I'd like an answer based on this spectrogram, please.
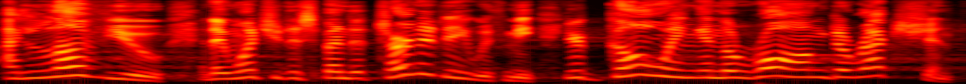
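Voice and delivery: high, urgent imitated plea from God; impassioned pleading, pitched well up; crying out. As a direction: call out to someone heading astray. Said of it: "He's crying out, he says".

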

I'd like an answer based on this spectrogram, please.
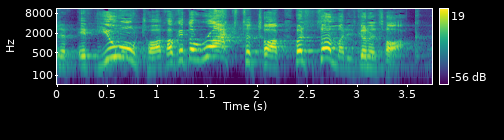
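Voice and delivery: high, loud, rising warning; booming voice of Jesus; ringing declaration. Retold or imitated. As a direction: thunder it out as a prophet. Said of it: "Jesus says".

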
